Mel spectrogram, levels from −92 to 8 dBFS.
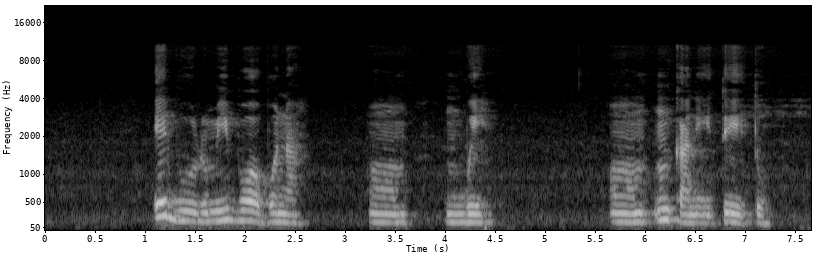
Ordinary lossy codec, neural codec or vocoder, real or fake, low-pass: none; vocoder, 24 kHz, 100 mel bands, Vocos; fake; 10.8 kHz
